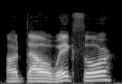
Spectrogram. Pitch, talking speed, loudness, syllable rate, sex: 160 Hz, 195 wpm, -14 LUFS, 5.6 syllables/s, male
